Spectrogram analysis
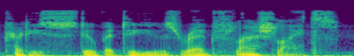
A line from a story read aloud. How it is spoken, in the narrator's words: I heard him mumble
